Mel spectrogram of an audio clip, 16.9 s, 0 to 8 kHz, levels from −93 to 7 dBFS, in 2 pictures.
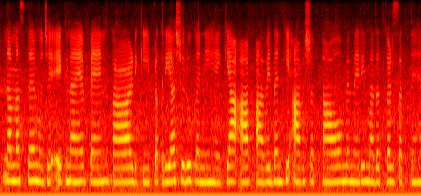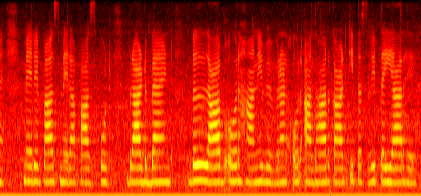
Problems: constant background noise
